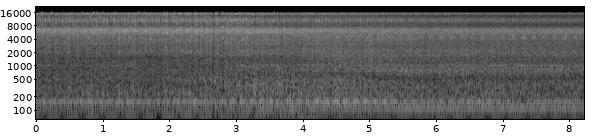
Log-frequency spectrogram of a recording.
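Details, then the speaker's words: Oliver 880 tractor unrun about 23 years, choke almost fully out, little blow-by at pushrod holes, some smoke, rings suspected sticky: loud steady idle with rhythmic chuffing tick about three per second; hole in exhaust manifold. "there's definitely a hole in the manifold there get a little bit of smoke of course the choke's most way out rings are probably sticky"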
